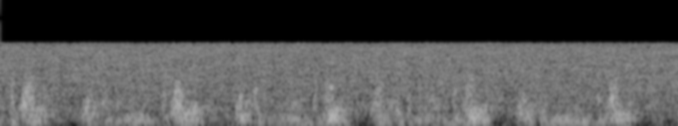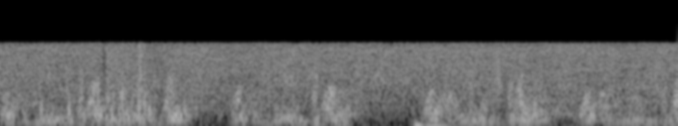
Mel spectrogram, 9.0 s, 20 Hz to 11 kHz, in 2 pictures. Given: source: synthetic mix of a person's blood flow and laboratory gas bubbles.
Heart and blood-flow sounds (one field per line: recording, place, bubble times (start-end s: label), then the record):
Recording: Doppler ultrasound of blood flow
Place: precordium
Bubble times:
4.77-4.90 s: bubbles
4.92-5.04 s: bubbles
5.12-5.58 s: bubbles
From the record:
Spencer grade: 2 (many but less than half of the cardiac periods contain bubble signals, singularly or in groups)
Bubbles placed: only in the low amplitude regions of the cardiac cycle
